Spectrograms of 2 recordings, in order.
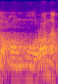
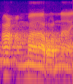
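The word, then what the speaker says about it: أعمارنا: dari umurku Amar jadi Bacanya jangan Allahumma thowwil umuurona tapi al-ahmad thowil a'marona ya Allah panjangkanlah umur kami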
